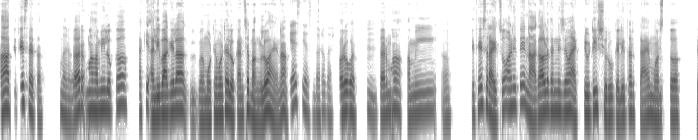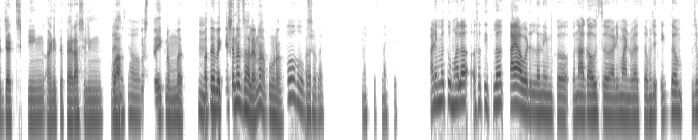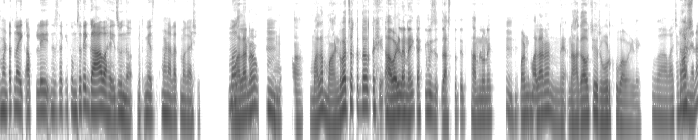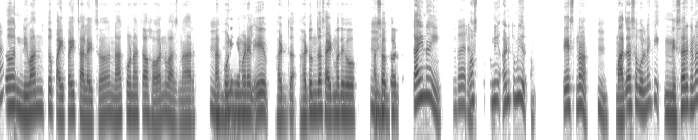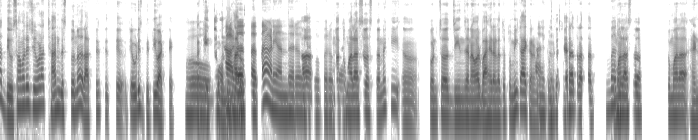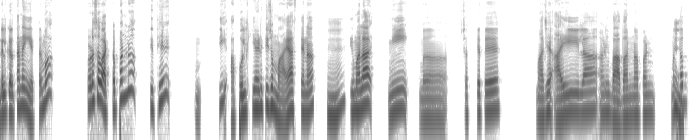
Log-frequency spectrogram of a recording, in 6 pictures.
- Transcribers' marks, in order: in English: "जेट स्कीइंग"; in English: "पॅरासेलिंग"; unintelligible speech; other background noise; laughing while speaking: "काही आवडलं नाही"; "कारण की" said as "का की"; in English: "हँडल"; "शक्यतो" said as "शक्यते"
- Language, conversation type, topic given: Marathi, podcast, तुमचं कुटुंब मूळचं कुठलं आहे?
